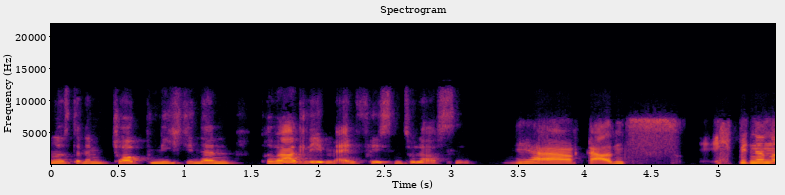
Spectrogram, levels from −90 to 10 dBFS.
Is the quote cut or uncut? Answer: uncut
